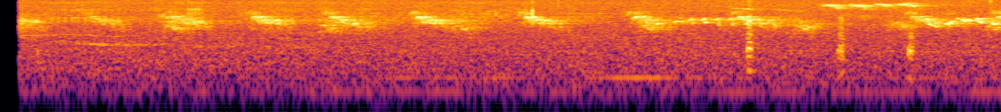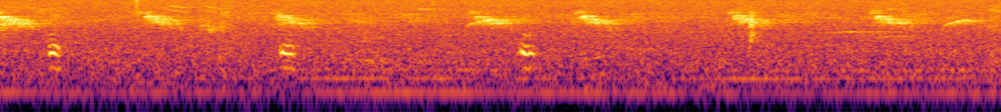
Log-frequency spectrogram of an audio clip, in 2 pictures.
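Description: Lineolated parakeets chatter in soft, high chirps and short twittering notes, about one a second, over a low steady hum and a few sharp clicks.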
